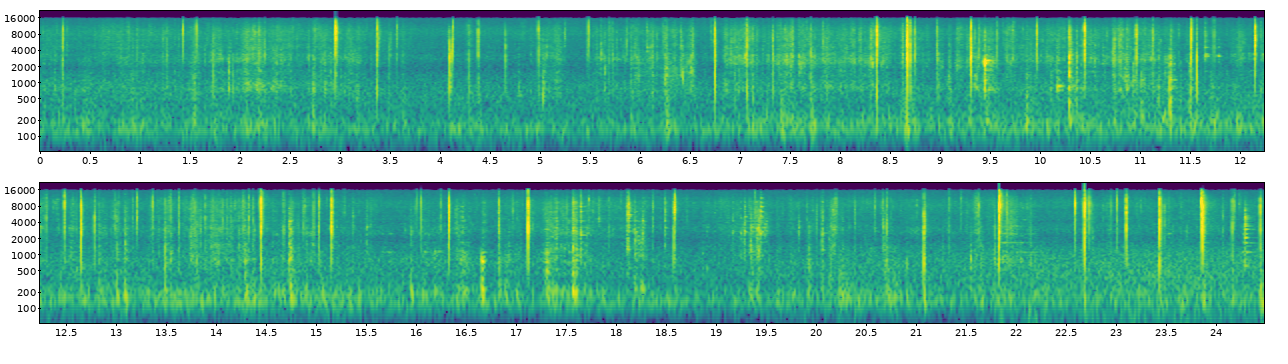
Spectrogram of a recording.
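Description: Wood campfire burning with large flames, crackling with many irregular sharp pops.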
